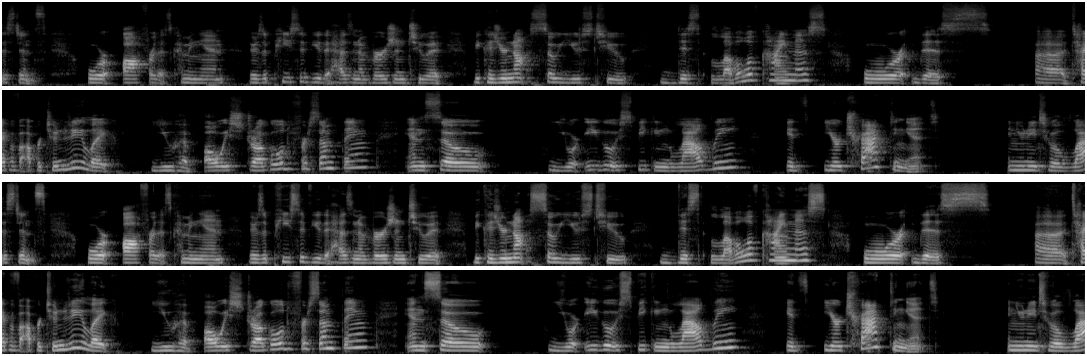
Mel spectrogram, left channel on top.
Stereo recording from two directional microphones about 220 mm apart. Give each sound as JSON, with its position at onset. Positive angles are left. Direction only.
{"t": 0.0, "sound": "speech", "side_deg": -45}
{"t": 9.8, "sound": "a sound", "side_deg": -45}
{"t": 10.3, "sound": "speech", "side_deg": -50}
